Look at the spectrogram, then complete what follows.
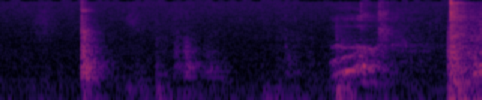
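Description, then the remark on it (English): A door swings shut with a couple of sharp knocks and a rattling thud, with some shuffling and handling noise between the impacts. “You get Buzz Lightyear, just shut this door because it's cold in here.”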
